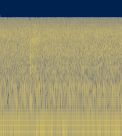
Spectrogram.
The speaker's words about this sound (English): It sounds like we have a chopper landing pad there. Did you turn the fan back on? I don't know. No, I don't know why that sounds like that.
